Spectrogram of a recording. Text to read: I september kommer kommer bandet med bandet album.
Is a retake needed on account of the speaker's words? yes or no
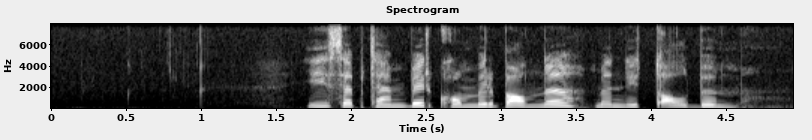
yes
